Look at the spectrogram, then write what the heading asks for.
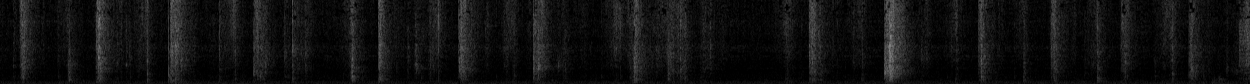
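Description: Tarot cards being shuffled and drawn for a reading: many soft, crisp card flicks and snaps at a fairly steady pace, faint against a low background hum.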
